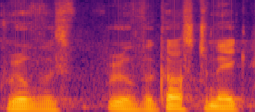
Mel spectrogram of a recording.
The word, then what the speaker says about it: rilvegostomig: John Primrose couldn't pronounce it. It's pronounced rilvegostomig, and it's what we call it's the new generation of antibodies.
